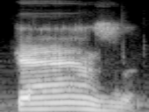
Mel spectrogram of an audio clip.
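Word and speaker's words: quinze: similar all right now uh number 15 is cans because i n if you have seen my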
